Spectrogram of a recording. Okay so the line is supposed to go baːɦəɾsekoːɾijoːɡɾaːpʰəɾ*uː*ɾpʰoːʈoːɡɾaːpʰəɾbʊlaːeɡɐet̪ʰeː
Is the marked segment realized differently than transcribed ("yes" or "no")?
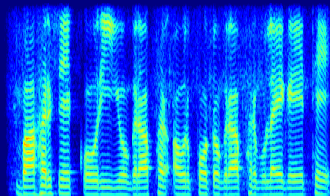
yes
